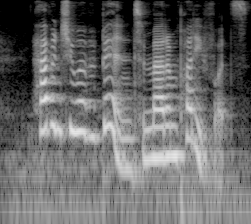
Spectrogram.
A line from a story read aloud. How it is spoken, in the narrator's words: She said brightly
